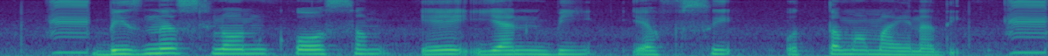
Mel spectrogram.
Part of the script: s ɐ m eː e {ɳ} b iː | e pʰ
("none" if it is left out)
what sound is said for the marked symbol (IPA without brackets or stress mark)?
n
